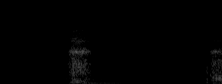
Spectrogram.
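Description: Near silence, with one faint, short exhaled breath just under a second in.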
